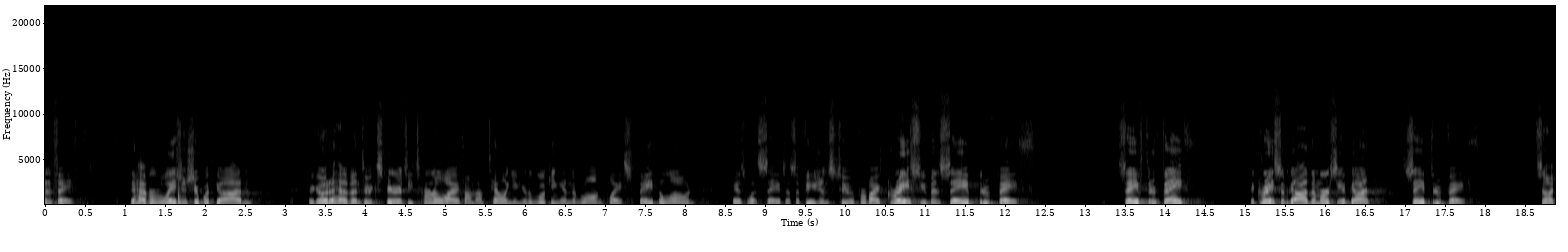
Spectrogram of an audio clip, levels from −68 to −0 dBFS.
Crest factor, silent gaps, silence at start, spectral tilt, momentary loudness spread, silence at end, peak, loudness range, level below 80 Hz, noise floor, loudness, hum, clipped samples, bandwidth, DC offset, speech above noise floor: 18 dB; none; 0 s; -6 dB/octave; 12 LU; 0 s; -14 dBFS; 6 LU; -78 dBFS; -77 dBFS; -33 LUFS; none; under 0.1%; 13.5 kHz; under 0.1%; 44 dB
